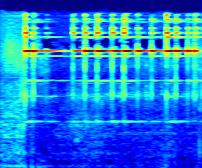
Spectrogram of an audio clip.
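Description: The Liberty Bell, a cracked solid-brass bell, rings in quick, repeated strikes, its bright metallic tones sustaining and shimmering between hits. Clear, with no voices present.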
